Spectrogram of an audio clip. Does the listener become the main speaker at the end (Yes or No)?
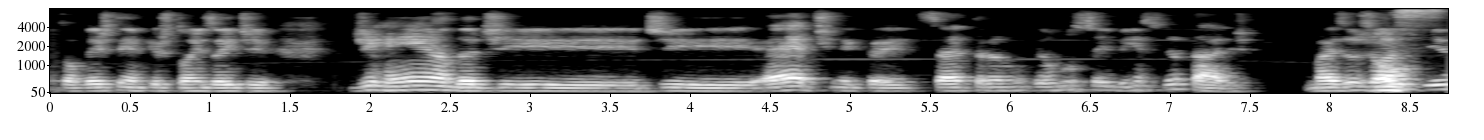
No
